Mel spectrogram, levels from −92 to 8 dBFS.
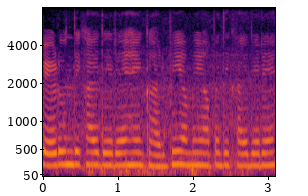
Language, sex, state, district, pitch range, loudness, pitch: Hindi, female, Bihar, Vaishali, 215-225 Hz, -23 LUFS, 220 Hz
